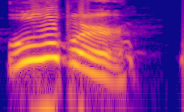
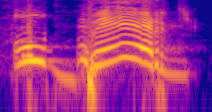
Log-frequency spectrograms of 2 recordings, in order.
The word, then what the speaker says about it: Uber: And all of these damn white people were pronouncing it like the car service. It's not Uber. It's Uber, cocksuckers.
